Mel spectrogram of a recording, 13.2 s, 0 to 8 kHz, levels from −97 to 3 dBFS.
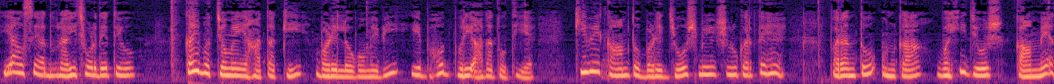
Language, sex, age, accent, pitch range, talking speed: Hindi, female, 40-59, native, 180-235 Hz, 180 wpm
